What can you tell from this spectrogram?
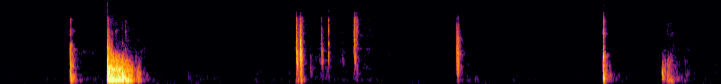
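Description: Scattered clicks of computer keys, a few at a time with pauses between, and one louder, duller thump about a second and a half in.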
